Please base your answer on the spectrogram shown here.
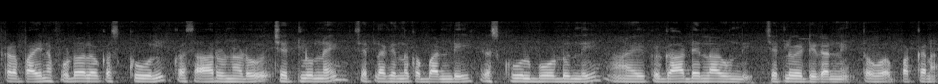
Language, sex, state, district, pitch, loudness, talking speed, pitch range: Telugu, male, Telangana, Karimnagar, 135 Hz, -15 LUFS, 170 wpm, 130-140 Hz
